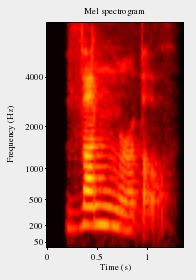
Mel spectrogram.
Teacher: I'm stressing the first syllable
